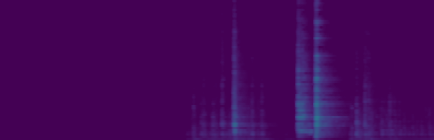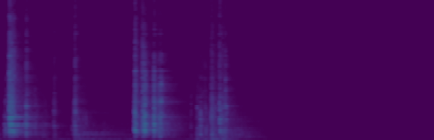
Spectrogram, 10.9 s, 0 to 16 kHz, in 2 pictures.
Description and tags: Sounds of plates. 5 of them. Strong noise.
Czech, Panska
